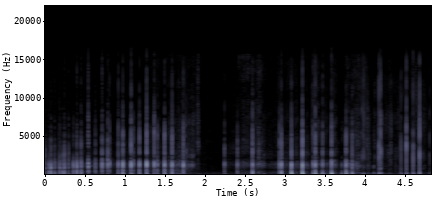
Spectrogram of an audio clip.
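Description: Long nails rapidly tap and scratch the cover and edges of a blue Tarot hardcover book held in the hands. Quick, dry, sharp clicks come in dense bursts with almost no ring, broken near the middle by a short soft scratching stretch before the tapping resumes.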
